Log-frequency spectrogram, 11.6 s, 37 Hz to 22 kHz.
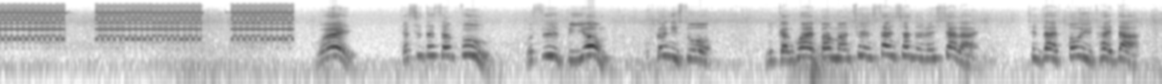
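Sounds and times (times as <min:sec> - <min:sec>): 
telephone ringing with a bright electronic trill: 0:00.0 - 0:03.0
speech: 0:03.2 - 0:11.5.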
